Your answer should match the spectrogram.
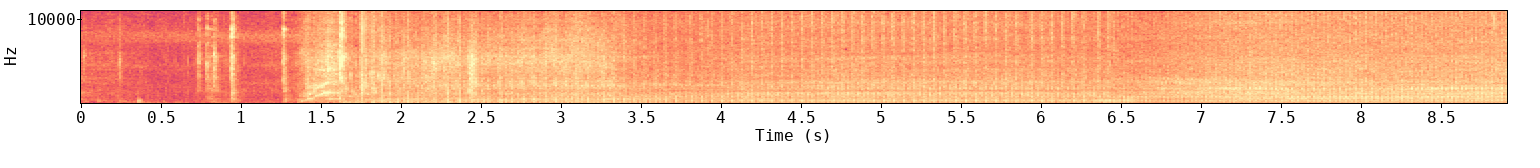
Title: Sportsman inverter generator GEN3500i cold start, 1500 watt load and sound measurment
